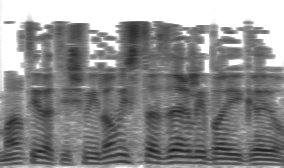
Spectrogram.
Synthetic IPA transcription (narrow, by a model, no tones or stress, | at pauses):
maʁt̪ilat̪iʃmilo̞mist̪aze̞ʁlibaiɡajo̞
